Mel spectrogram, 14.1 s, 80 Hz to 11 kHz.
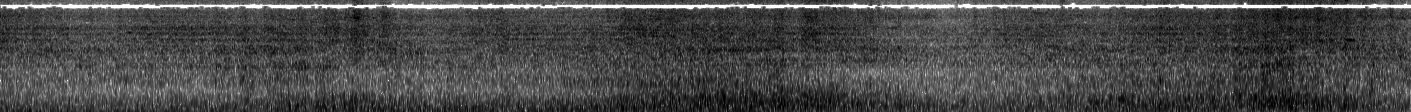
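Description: CSX freight train Q316 passing close by: a steady noise of steel wheels rolling on the rails, swelling and easing slightly.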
